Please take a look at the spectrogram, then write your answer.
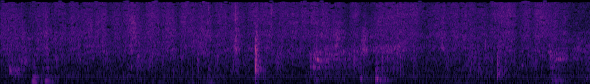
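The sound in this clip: Faint rubbing and scraping of writing being erased from a board, in short irregular strokes with brief pauses between them.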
